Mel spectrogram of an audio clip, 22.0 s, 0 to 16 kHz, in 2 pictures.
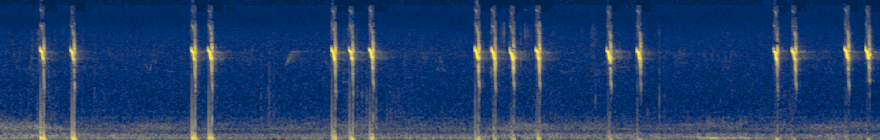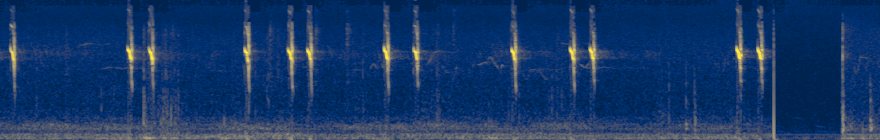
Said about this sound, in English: Recording here is 5-3 again. Responding, I think, to a wild bird in the distance.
